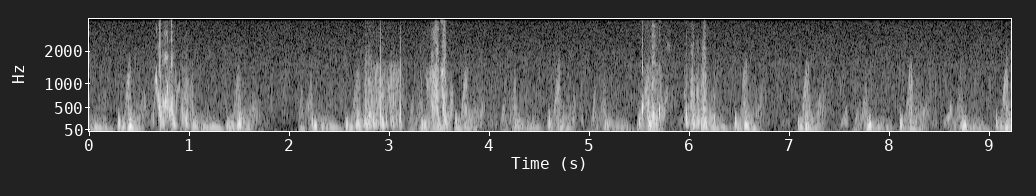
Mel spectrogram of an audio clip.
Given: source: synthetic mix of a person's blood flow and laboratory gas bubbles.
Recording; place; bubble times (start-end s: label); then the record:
Doppler ultrasound of blood flow; precordium
0.62-1.02 s: bubbles
2.73-3.15 s: bubbles
3.36-3.65 s: bubbles
5.49-5.83 s: bubbles
5.94-6.27 s: bubbles
From the record:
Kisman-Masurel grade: 223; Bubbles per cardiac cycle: several, 3 to 8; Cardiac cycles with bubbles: 10 to 50%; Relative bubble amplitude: loud (0.450 to 0.775); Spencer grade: 2 (many but less than half of the cardiac periods contain bubble signals, singularly or in groups); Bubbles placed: only in the low amplitude regions of the cardiac cycle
